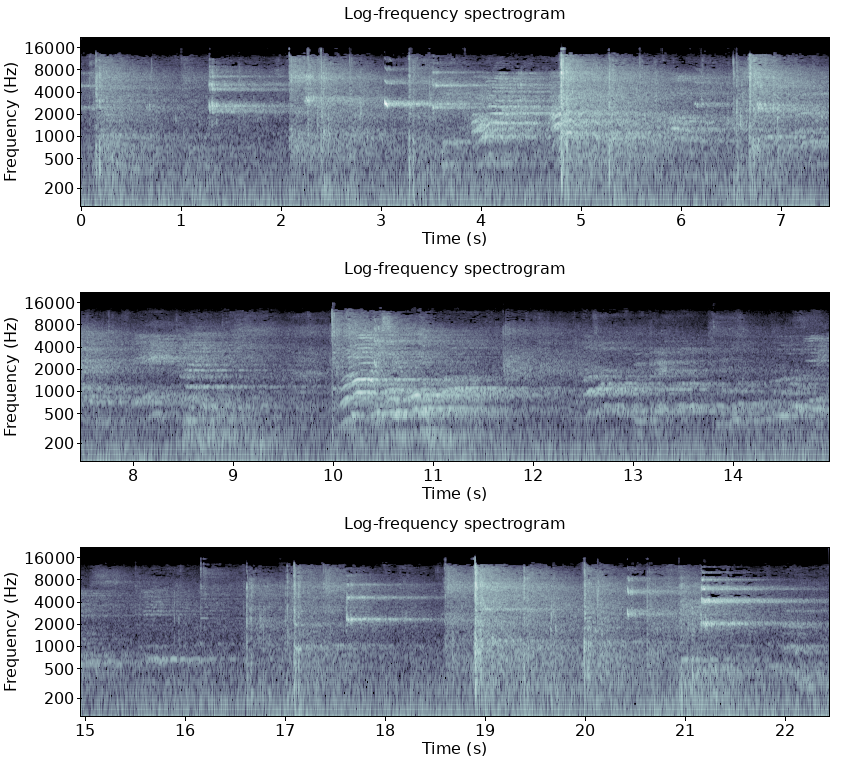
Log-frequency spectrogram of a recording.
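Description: Badminton rackets strike a shuttlecock in sharp smacks.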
